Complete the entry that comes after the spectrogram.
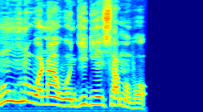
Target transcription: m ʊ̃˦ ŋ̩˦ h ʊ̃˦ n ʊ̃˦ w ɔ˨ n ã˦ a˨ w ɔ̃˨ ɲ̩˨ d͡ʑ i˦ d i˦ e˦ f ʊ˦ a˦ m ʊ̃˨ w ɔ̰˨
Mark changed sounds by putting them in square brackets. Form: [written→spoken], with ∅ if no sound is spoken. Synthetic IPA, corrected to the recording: m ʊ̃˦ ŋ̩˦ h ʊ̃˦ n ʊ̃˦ w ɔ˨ n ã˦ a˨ w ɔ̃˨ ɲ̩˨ d͡ʑ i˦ d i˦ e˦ [f→s] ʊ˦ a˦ m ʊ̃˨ [w→b] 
